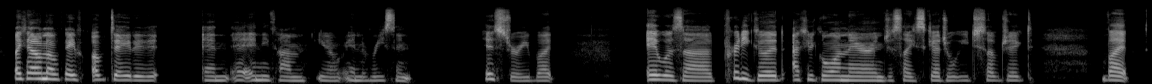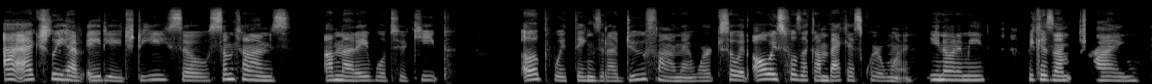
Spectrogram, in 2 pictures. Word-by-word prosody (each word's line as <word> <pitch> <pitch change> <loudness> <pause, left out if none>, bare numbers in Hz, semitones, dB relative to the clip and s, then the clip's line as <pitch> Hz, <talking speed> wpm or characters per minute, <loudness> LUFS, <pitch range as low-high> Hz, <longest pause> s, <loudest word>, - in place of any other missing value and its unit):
Like, 260 +1 +3
I - - +5
don't 265 0 +7
know 250 -1 +5
if 235 - -9
they've 225 -3 +1
updated 200 -4 -1
it - - -14 0.4
an 190 -1 -7
a - - -13 0.2
any 200 -1 -5
time, 175 -3 -9
you 180 - -11
know, 170 - -14
in 180 -1 -10
recent 180 +6 -1 0.7
history, 175 -9 +2
but 175 0 -8 0.9
it 220 0 +6
was, 200 -3 +2
uh, 175 -2 -2
pretty 285 -3 +2
good. 200 0 0
I - - +1
could 215 -1 -6
go 205 -1 -3
on 200 -1 -1
there 185 -1 -1
and 180 -1 -5
just 180 +2 +2
like 180 -2 -5
schedule 180 -1 +2
each 185 0 +1
subject, 190 0 -4 0.7
but - - +3 0.2
I 240 0 +7
actually 235 +1 +6
have 185 -4 +1
ADHD, 185 +4 -2
so 180 -2 +2
sometimes 205 -4 +3 0.3
I'm 205 +1 +1
not 185 -2 0
able 185 0 -4
to 180 +1 -3
keep 200 +5 -4 0.8
up 235 +2 +2
with 180 -2 -7
things 185 -2 -5
that 180 0 -5
I 170 0 -6
do 200 +9 -5
find 195 -8 -3
that 155 0 -7
work. 170 +1 -7
So, 220 -3 +5
it 190 - -3
always 235 +2 +6
feels 230 -2 -2
like 200 0 -5
I'm 190 0 -1
back 185 +2 -1
at 190 -1 -2
square 185 -4 +2
1, 170 +1 -10
you 220 0 -1
know 210 - +1
what 205 - -2
I 200 - -3
mean? 205 +1 -4 0.4
Because 220 -1 +3
I'm 195 -1 +2 0.3
trying 185 -1 -3
190 Hz, 190 wpm, -26 LUFS, 180-215 Hz, 0.9 s, don't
